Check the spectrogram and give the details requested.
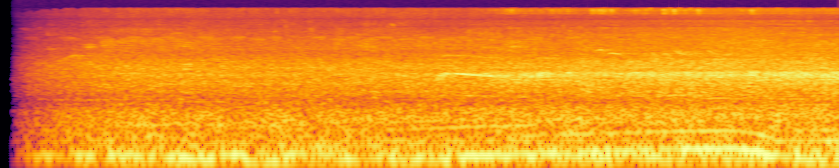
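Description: Distant electric train approaching: a low rumble and hiss that fade in and slowly grow louder, with a high steady whine joining about halfway through and strengthening.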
